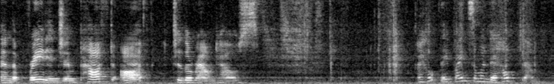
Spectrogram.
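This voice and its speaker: A woman's voice: medium pitch, expressive, takes it slowly, pauses often, darkish tone. A woman storyteller reading a picture book aloud expressively for children. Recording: distant mic, faint noise.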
